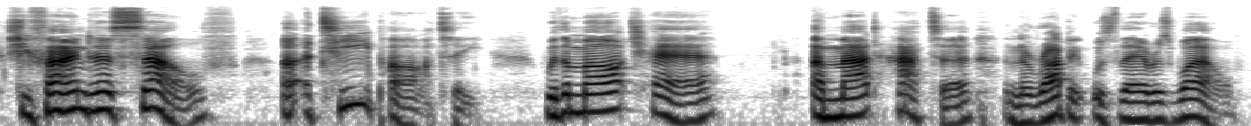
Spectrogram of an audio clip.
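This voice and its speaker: A man reading a children's bedtime story with an expressive, deliberate delivery. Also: on the high side.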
